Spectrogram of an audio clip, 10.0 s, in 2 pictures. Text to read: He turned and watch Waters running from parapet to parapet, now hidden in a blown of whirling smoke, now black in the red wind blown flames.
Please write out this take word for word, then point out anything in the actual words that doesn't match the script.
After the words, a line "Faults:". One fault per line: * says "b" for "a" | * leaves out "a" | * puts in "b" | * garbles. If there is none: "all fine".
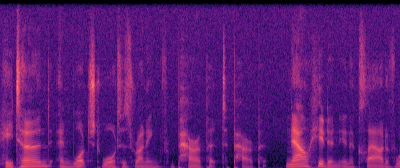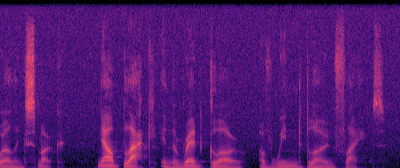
He turned and watched Waters running from parapet to parapet, now hidden in a cloud of whirling smoke, now black in the red glow of wind blown flames.
Faults:
* says "watched" for "watch"
* says "cloud" for "blown"
* puts in "glow of"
